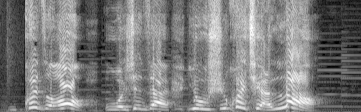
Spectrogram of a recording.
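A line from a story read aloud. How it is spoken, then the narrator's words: Excited shout. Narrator (Chinese): 富兰克林激动的大喊起来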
